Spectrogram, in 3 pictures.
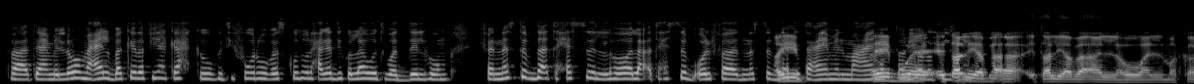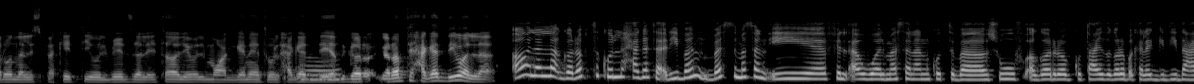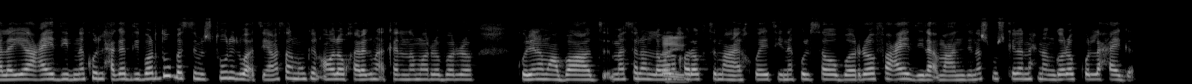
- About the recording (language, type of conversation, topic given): Arabic, podcast, إزاي الهجرة أثّرت على هويتك وإحساسك بالانتماء للوطن؟
- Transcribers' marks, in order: unintelligible speech; in English: "الإسباجيتي"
